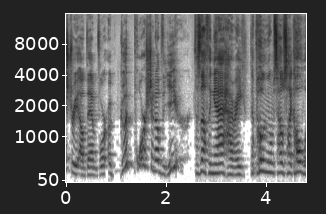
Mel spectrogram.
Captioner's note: Hermione voice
